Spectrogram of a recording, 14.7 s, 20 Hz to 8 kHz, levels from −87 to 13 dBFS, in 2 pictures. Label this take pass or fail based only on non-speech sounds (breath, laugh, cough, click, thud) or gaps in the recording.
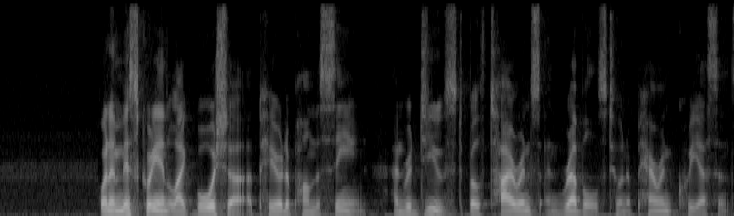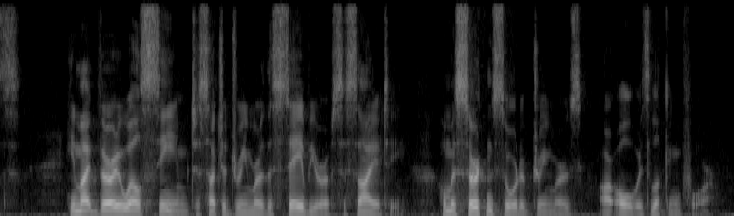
pass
